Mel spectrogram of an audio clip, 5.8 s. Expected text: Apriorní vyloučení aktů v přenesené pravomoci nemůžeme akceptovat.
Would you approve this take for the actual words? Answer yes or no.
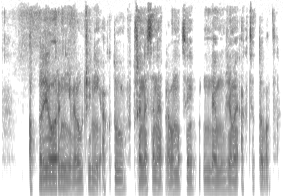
yes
